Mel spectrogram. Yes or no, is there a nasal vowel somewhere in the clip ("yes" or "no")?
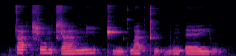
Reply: no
